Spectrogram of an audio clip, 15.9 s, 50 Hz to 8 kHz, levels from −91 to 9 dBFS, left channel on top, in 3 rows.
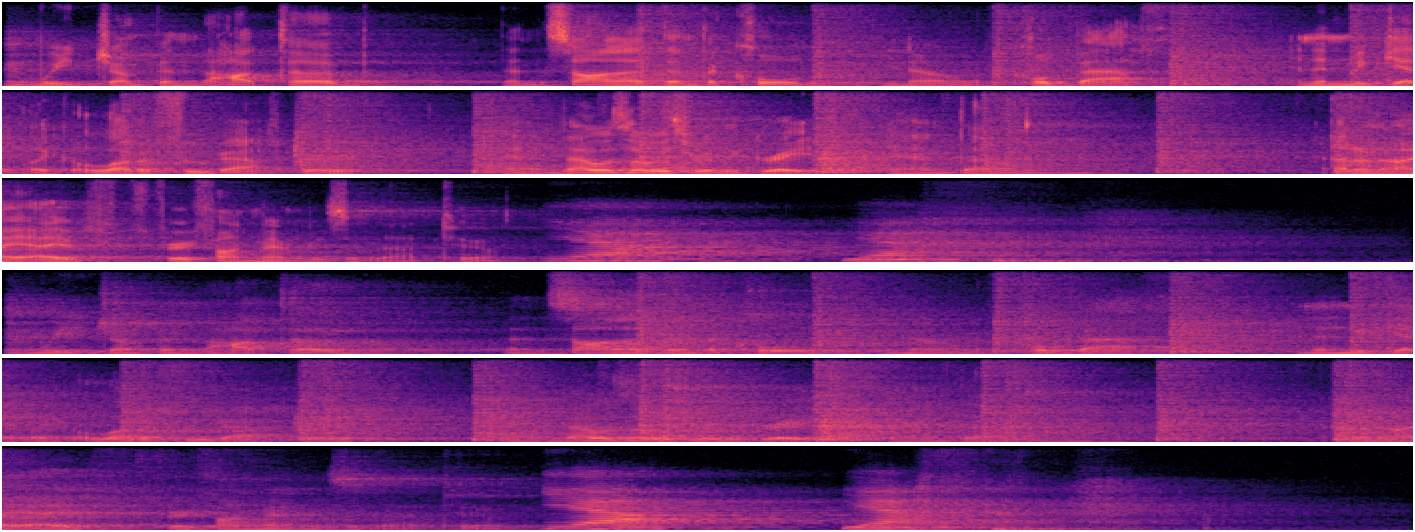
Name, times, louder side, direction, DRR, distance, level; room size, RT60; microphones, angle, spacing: voice 1, 0.0-1.4 1.9-6.6 7.2-8.3 8.6-9.4 10.3-12.5, left 6 dB, 70° left, 10 dB, 0.4 m, -27 dB
sound 1, 2.4-2.7 3.0-3.3 3.7-4.0 4.3-5.4 5.7-6.0 6.3-6.7 7.0-9.2 9.5-10.6, equal, 5° left, 1.0 m, -31 dB
voice 2, 12.6-13.1 13.7-15.1, right 3 dB, 85° right, 3 dB, 0.8 m, -30 dB
11.5 x 7.9 x 2.5 m, 2.7 s
head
